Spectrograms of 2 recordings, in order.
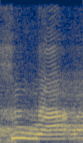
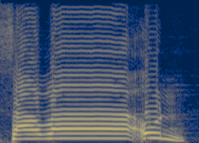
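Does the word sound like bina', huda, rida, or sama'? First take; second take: huda; sama'. First: Short u vowel first, short open ending. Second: Short a vowel first, long ending with glottal. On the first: "dibaca suwa ka huda, seperti kata huda" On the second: "sawaun seperti samain"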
